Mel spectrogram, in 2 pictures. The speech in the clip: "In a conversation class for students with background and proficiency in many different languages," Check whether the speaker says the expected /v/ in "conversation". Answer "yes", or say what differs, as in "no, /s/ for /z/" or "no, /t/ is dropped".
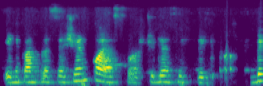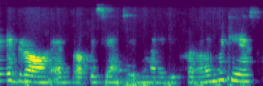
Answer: no, /p/ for /v/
